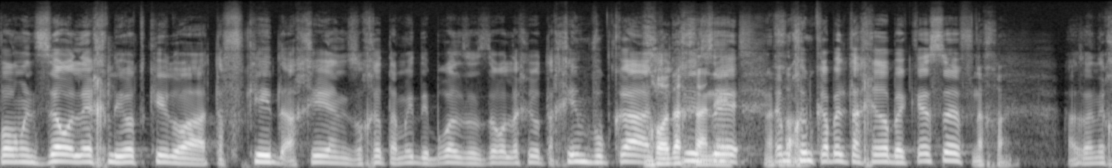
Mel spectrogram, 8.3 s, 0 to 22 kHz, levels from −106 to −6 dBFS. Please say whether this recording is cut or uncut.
uncut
